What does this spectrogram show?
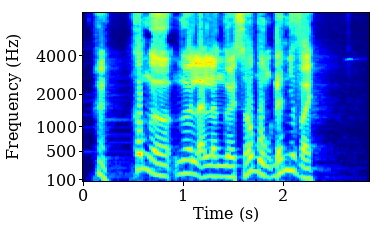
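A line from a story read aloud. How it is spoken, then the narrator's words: Furious scolding. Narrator (Vietnamese): Phùng Nhi tức giận vô cùng quát mắng tiếp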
